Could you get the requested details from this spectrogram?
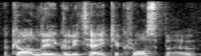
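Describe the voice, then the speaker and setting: A man playing an earnest, naively inquisitive adventurer in a fantasy video game, with probing, deliberate delivery. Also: medium pitch, lively intonation, warm tone, breathy edge.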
